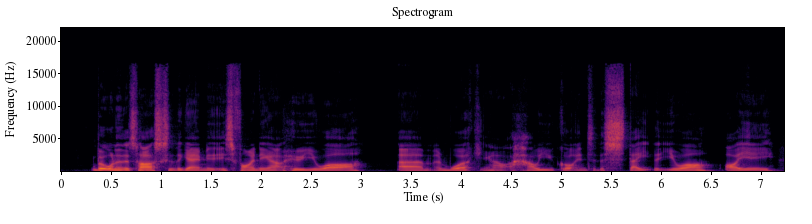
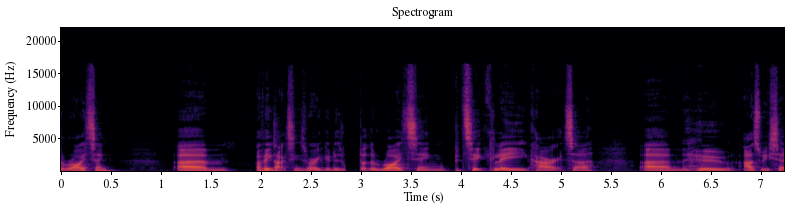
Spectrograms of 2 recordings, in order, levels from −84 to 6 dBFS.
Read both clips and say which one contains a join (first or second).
second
